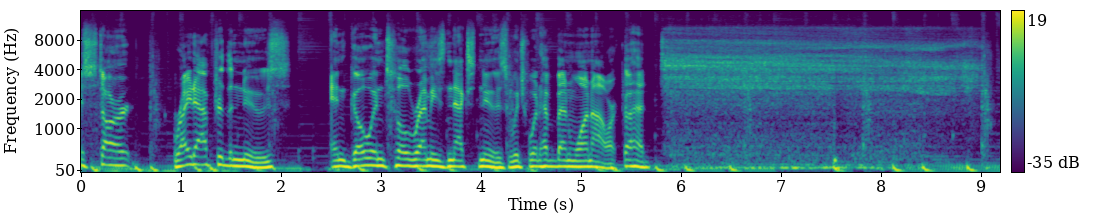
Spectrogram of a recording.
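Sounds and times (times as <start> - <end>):
speech: 0.0 - 6.5
person blowing air into a balloon: 5.8 - 9.1.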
